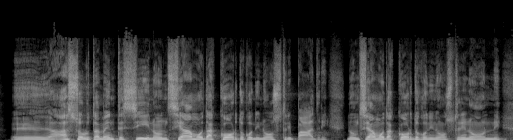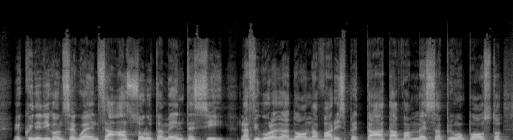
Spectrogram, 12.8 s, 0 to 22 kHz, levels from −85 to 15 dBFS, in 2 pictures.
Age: 20-39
